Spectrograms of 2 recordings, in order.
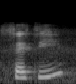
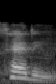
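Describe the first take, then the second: First: The t is a clear t sound. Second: The t is a soft American flap.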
